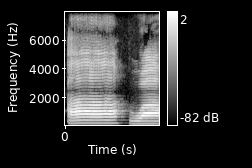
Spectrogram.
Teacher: حمزہ کھرا زبر آ، واو کھرا زبر وا، آ وا، حمزہ کھری حرکات، واو کھری حرکات، ان دونوں کو ایک الف یعنی 2 حرکات کے برابر کھینچ کر پڑھیں گے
